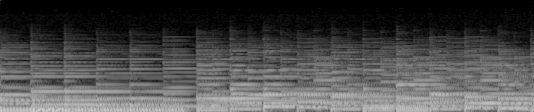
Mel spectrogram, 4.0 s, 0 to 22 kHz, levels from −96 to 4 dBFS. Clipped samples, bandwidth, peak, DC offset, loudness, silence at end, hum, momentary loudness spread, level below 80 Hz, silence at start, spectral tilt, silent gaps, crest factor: under 0.1%; 6 kHz; -6 dBFS; under 0.1%; -24 LUFS; 0 s; none; 4 LU; -30 dBFS; 0 s; -10 dB/octave; none; 16 dB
